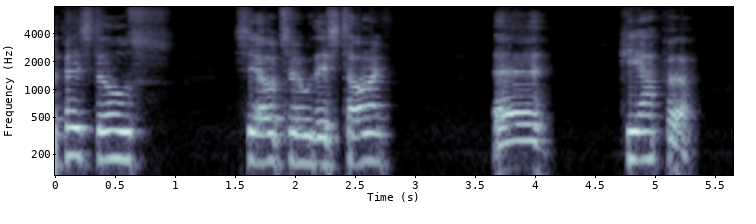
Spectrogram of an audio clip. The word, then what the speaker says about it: Chiappa: CO2 this time uh Kappa the way it's spelled it looks like Chiappa but as I understand it it's pronounced Kappa the an arms manufacturer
